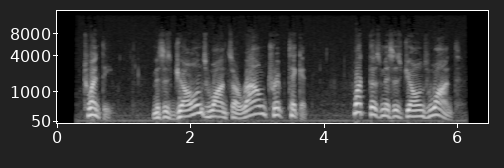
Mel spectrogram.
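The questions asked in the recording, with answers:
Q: What does Mrs. Jones want?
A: A round-trip ticket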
